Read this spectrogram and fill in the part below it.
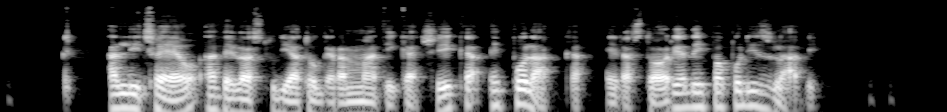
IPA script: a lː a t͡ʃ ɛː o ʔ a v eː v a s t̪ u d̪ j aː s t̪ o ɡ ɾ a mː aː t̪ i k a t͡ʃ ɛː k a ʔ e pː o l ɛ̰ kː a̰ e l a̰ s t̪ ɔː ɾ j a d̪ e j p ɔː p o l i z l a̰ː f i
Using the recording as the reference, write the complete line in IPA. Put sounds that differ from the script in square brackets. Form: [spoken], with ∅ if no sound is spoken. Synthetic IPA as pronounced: a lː [i] t͡ʃ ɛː o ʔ a v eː v a s t̪ u d̪ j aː [∅] t̪ o ɡ ɾ a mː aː t̪ i k a t͡ʃ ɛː k a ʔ e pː o l [a̰] kː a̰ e l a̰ s t̪ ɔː ɾ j a d̪ e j p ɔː p o l i z l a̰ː [v] i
